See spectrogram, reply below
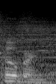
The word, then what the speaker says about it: Cockburn: Who's Bruce Cockburn? Isn't he a musician? – It's Coburn. – Coburn. – It's pronounced Coburn.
